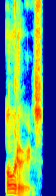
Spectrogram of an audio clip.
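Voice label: "odors", American English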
